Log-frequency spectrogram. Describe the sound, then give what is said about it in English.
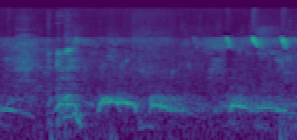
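Pigeons coo in a steady, overlapping series of low, throaty warbles, moderately loud, with a few faint higher chirps mixed in near the end. “I have been feeding pigeons, thousands of them for years.”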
